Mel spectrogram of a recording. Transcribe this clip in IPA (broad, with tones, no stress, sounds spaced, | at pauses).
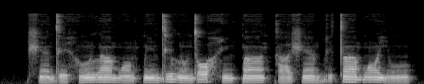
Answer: ʃ ɛ̃˨ d e˨ h ũ˨˦ l ã˦ b ɔ̃˧ k͡p ĩ˧ d i˦ l ũ˧ d ɔ˦ h ĩ˧ k͡p ã˧ k a˧ ʃ ɛ̃˧ b i˧ t ã˦ b ɔ̃˦ j ũ˧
